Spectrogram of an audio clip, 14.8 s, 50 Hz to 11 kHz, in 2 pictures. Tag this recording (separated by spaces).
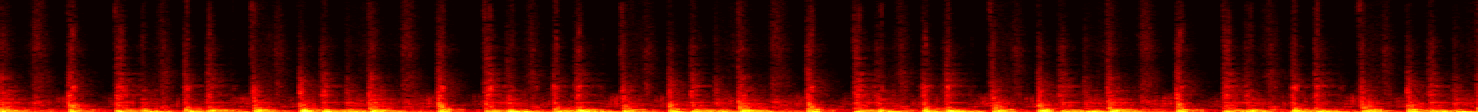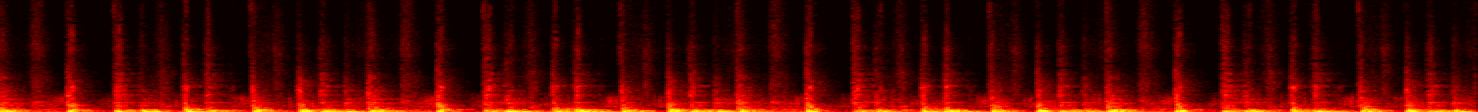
techno sample loop percussion music 130 bpm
